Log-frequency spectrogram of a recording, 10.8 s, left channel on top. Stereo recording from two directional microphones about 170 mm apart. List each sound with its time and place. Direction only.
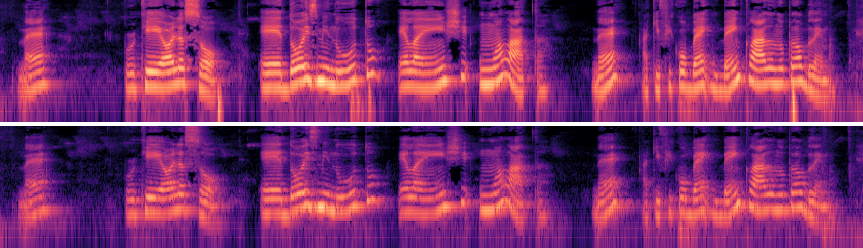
0.3 s speech: 35° left (ahead or behind)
